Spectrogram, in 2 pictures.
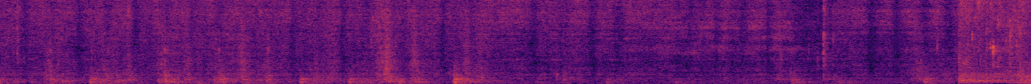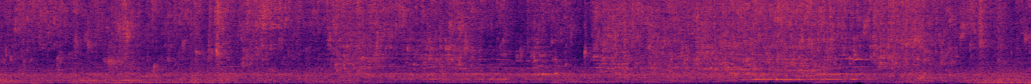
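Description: Hand scrubbing inside an aluminium yukihira pan in water in a stainless steel sink. About five seconds in, the tap comes on and water runs steadily over the pan as it is rinsed.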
